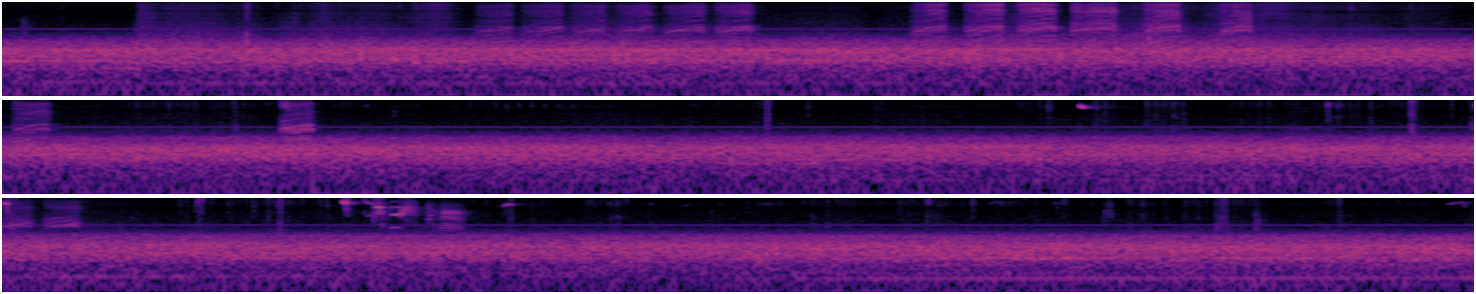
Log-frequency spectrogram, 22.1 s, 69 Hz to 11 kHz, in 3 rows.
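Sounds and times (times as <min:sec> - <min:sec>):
steady background hiss: 0:00.0 - 0:22.0
small songbirds calling: 0:02.3 - 0:03.8, 0:04.5 - 0:06.5, 0:07.4 - 0:07.7, 0:08.8 - 0:09.0, 0:14.7 - 0:15.2, 0:16.4 - 0:17.3.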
